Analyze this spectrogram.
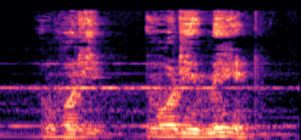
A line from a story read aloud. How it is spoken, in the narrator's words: He asks, his voice trembling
